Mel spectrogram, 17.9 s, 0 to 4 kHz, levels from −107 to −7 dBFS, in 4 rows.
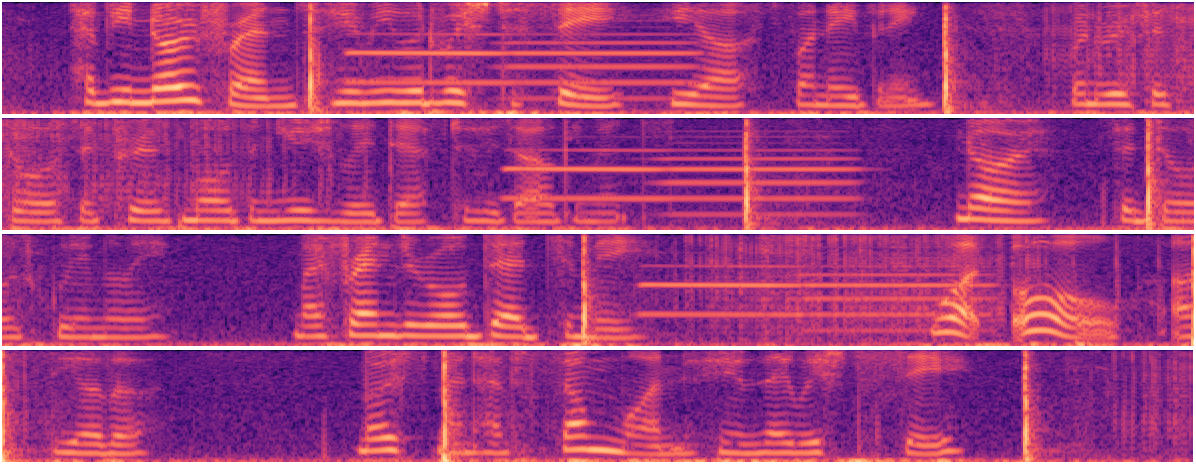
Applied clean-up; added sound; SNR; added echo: none; Fireworks + Wind instrument, woodwind instrument; 3 dB; none.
